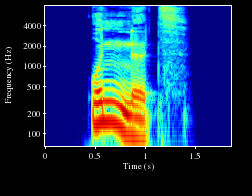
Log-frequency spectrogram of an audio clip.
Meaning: useless, pointless
- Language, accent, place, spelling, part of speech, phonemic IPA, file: German, Germany, Berlin, unnütz, adjective, /ˈʊnˌnʏt͡s/, De-unnütz.ogg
